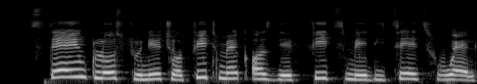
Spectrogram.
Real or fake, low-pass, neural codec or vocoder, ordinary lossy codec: real; 14.4 kHz; none; none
